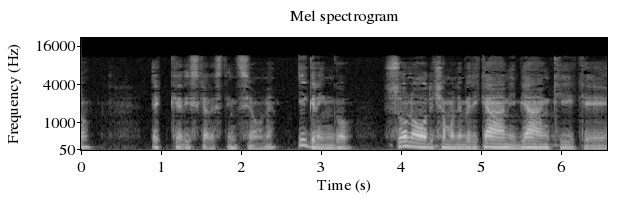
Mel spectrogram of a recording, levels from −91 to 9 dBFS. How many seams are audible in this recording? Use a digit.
2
